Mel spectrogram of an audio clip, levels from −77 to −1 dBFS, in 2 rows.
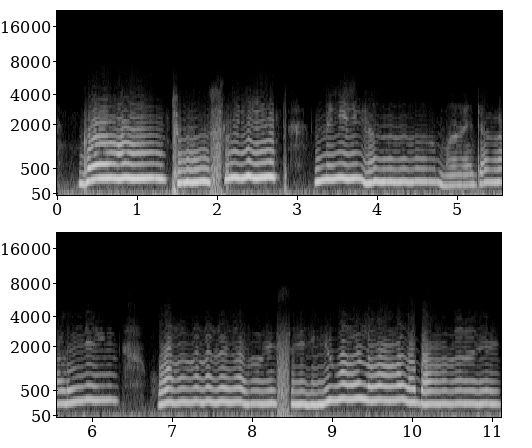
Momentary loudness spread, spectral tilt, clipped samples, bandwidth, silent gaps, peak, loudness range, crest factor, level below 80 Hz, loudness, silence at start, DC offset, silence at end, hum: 9 LU; -8.5 dB/octave; under 0.1%; 5.4 kHz; none; -10 dBFS; 5 LU; 12 dB; -40 dBFS; -23 LUFS; 0 s; under 0.1%; 0 s; none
